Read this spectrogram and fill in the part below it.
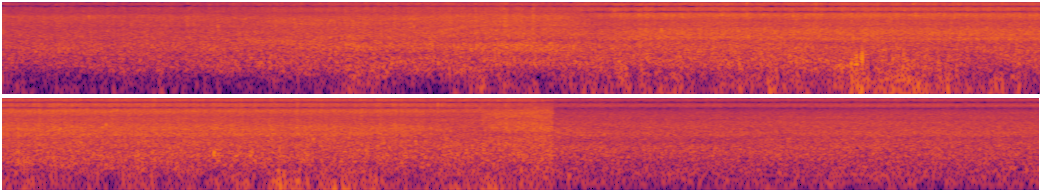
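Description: Creek water rushing through a canyon in the Angeles Forest after heavy rains, a constant full-bodied roar of flowing water, close and steady throughout without voices.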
